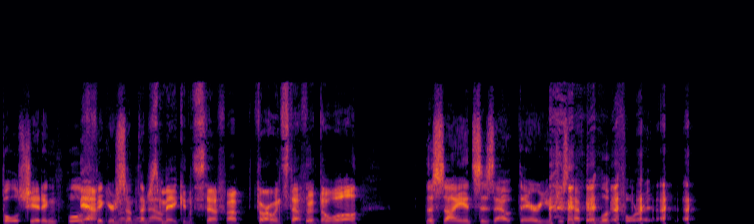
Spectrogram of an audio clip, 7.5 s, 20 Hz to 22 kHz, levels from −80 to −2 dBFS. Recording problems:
thin; very; fading below 700 Hz

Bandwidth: 14 kHz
